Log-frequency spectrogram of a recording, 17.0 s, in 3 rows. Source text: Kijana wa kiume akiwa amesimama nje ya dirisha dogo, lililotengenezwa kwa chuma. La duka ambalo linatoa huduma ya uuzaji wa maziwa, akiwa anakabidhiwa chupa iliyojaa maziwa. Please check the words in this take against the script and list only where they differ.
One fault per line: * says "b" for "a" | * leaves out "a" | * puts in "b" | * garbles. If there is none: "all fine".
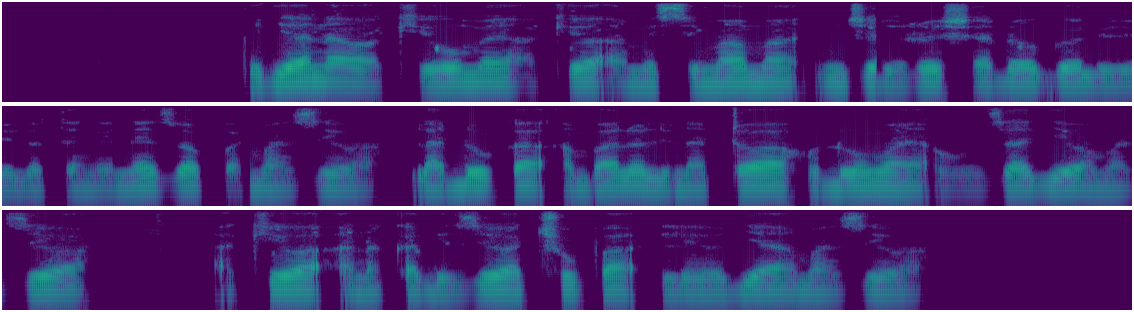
* leaves out "ya"
* says "maziwa" for "chuma"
